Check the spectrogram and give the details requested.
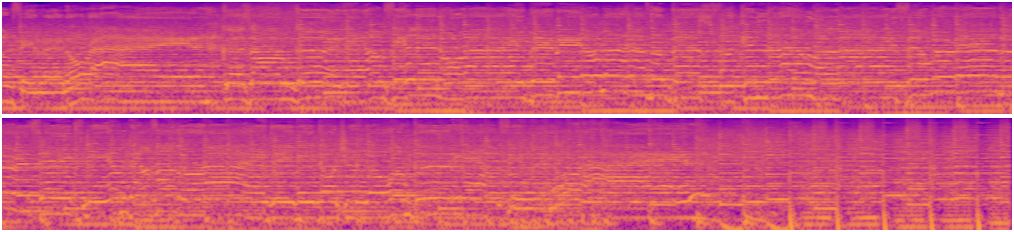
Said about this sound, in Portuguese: gostaria muito de escolher uma música para ouvir aí, …, para já começar o dia em um clima maravilhoso de festa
